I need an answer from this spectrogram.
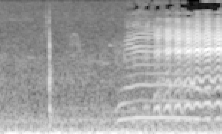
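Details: Sheep reared in the forest of Jungalmahal: after a brief click, a single bright, wavering bleat rises in and holds to the end, rich in overtones, over quiet background hiss.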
